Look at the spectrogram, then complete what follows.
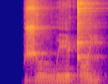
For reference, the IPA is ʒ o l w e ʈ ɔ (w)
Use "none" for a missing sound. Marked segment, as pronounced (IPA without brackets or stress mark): j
